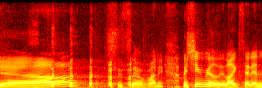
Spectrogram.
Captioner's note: laughing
